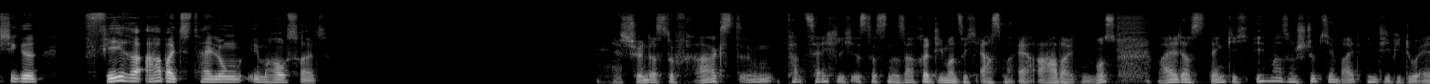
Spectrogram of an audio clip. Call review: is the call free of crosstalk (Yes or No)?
Yes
